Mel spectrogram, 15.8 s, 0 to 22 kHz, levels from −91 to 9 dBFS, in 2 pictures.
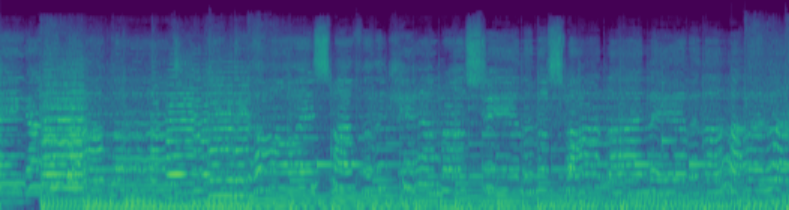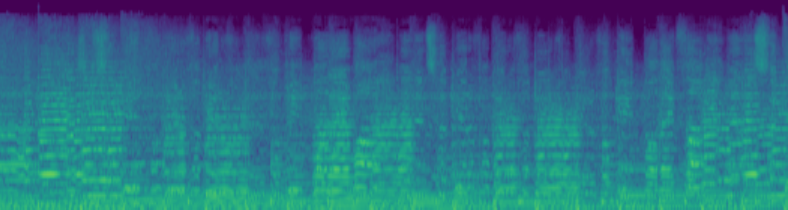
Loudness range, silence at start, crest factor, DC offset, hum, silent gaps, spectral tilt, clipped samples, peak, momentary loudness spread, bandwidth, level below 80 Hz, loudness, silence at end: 3 LU; 0 s; 18 dB; under 0.1%; none; none; -4.5 dB/octave; under 0.1%; -4 dBFS; 6 LU; 16.5 kHz; -30 dBFS; -22 LUFS; 0 s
